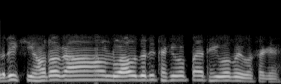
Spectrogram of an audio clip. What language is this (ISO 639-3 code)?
asm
